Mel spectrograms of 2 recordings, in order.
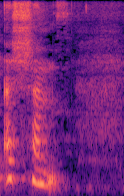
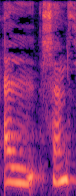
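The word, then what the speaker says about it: الشمس: We say ash-shams. You didn't pronounce lam while you pronounce it. You didn't say al-shams. You said ash-shams, like that.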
